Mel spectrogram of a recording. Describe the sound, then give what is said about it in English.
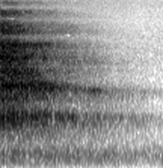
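An open-mouth exhale after a deep nasal inhale, heard as a single faint, airy sigh that starts strongest and fades away over about a second, with no voices. “Deep inhale through your nose. Open mouth exhale.”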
